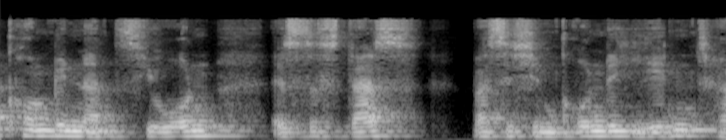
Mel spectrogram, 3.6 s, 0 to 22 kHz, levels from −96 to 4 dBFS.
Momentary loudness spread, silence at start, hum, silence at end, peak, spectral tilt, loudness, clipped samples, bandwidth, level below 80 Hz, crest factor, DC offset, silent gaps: 4 LU; 0 s; none; 0 s; -4 dBFS; -4.5 dB/octave; -20 LUFS; under 0.1%; 13 kHz; -64 dBFS; 16 dB; under 0.1%; none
